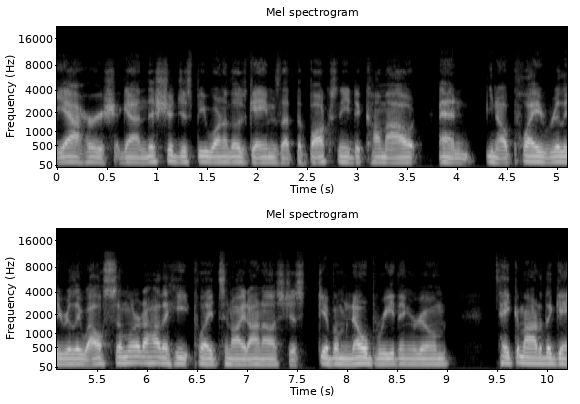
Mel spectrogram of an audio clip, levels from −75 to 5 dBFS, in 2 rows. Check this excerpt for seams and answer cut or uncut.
cut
